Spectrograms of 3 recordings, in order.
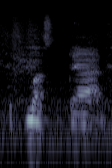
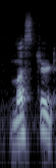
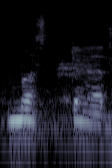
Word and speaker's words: Mustad: Mustad. Mustard Hooks. Mustad. Oh, I've been saying it wrong all these years.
